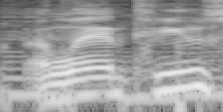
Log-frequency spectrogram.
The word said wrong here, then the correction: Atlantean: sword from Conan Barbarian. I'm pronouncing that wrong. Atlantean sword.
